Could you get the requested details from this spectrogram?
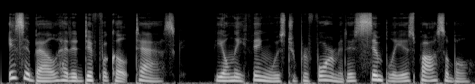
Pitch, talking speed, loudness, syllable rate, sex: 170 Hz, 190 wpm, -20 LUFS, 5.8 syllables/s, female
